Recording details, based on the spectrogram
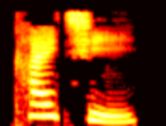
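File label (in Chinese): "开启" Mandarin Chinese; chinese-flashcards; hsk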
